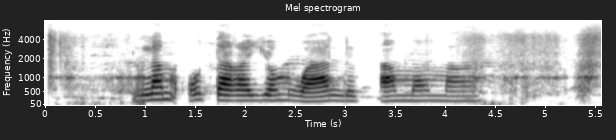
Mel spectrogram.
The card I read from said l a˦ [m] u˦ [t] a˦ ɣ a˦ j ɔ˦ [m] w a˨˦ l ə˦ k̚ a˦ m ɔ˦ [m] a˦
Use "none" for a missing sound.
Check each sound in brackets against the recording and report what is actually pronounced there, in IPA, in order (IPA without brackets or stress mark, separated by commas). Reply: m, t, m, m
